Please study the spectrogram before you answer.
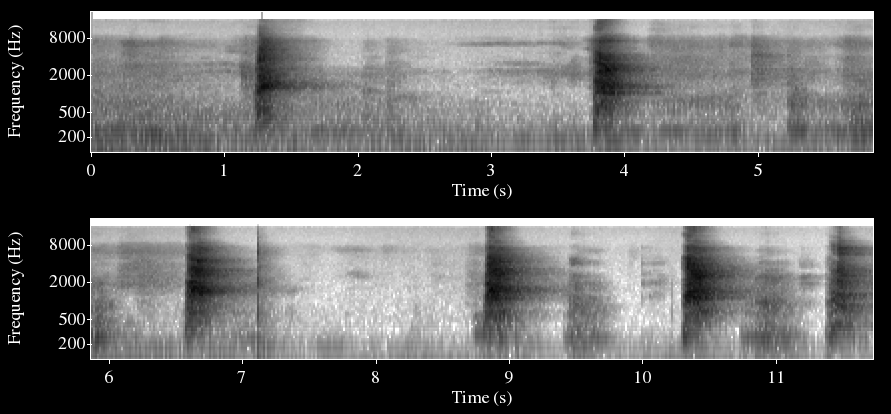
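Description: A Shih Tzu gives sharp, high barks, spaced a couple of seconds apart.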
